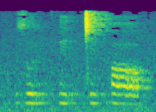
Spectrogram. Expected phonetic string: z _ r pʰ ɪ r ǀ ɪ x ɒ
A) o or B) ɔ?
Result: A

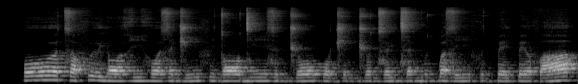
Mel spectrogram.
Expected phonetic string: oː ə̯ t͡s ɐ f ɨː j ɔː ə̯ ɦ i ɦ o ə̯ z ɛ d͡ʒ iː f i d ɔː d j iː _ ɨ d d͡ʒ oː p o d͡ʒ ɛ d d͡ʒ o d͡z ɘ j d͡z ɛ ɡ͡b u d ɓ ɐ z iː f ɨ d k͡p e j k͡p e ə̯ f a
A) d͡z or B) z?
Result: B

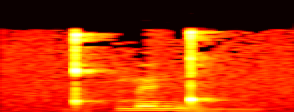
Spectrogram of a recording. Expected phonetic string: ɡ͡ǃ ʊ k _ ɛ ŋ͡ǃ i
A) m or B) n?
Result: A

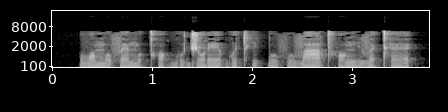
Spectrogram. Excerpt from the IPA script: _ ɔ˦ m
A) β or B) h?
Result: A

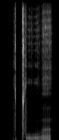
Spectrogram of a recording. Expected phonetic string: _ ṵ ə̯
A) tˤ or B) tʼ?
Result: B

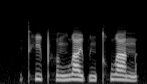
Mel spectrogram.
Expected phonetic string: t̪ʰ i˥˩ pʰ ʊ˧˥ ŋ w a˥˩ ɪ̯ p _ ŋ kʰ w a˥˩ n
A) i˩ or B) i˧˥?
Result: A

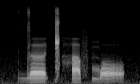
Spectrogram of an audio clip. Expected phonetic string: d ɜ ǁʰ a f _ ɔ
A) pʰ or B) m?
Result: B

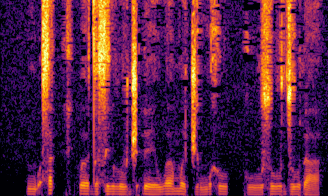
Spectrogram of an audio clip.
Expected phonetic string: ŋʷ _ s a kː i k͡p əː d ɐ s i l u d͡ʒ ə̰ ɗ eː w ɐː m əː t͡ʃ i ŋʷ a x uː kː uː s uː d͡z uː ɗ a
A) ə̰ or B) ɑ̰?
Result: B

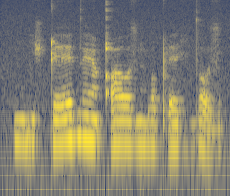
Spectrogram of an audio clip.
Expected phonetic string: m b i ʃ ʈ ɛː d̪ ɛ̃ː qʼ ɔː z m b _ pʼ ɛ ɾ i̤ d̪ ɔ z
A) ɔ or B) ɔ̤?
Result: A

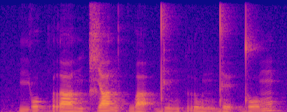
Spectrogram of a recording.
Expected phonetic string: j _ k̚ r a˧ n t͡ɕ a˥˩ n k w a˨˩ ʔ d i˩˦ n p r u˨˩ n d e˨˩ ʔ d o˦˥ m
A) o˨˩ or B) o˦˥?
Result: B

